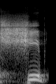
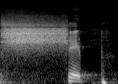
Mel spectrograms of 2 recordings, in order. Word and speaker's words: ship: oh I'm going to take a sheep to go to tapara Island a sheep like no you're going to take a ship that's a big difference right once I was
